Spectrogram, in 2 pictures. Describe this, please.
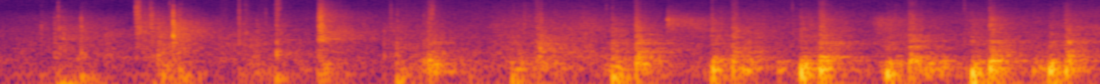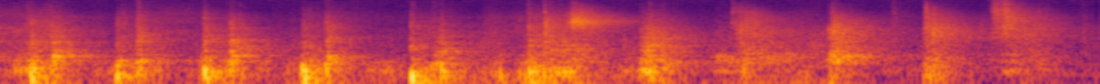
footsteps wooden stairs barefoot
walking on wooden stairs barefoot
barefoot, downstairs, footsteps, stairs, upstairs, walking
